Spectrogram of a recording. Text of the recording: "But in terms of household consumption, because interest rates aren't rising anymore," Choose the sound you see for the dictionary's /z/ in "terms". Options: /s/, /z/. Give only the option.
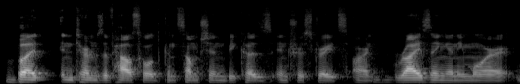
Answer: /z/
